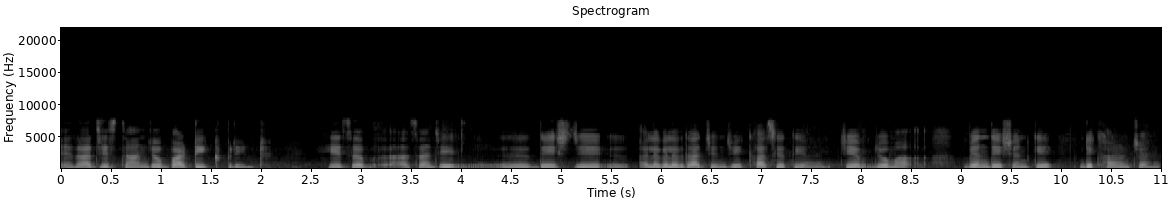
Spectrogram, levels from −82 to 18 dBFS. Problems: constant background noise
